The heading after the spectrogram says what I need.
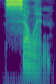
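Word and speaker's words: Samhain: And by the way, it's pronounced sewin.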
